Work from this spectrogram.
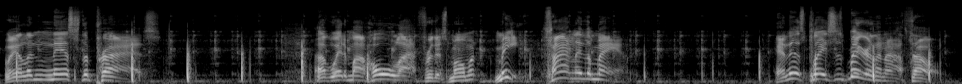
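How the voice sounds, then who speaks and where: High-voiced, creaky, bumbling boss man. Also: sing-song, heavily acted. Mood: smug, pleased. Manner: folksy, halting, self-important. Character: bumbling, self-satisfied new boss, a folksy politician heir. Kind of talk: radio theater acting. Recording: noisy radio drama recording.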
